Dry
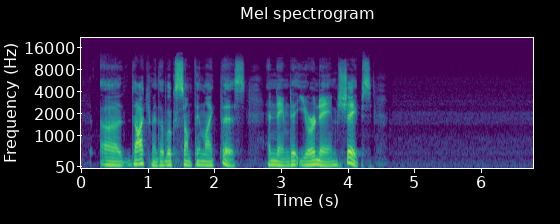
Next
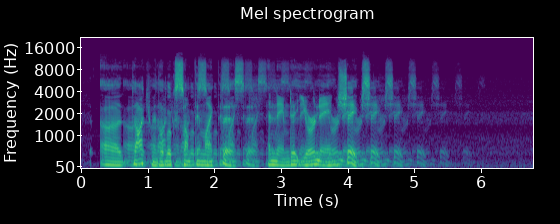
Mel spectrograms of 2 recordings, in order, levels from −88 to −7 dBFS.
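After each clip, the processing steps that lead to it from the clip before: peak limiter -14 dBFS, peak gain reduction 8.5 dB; on a send: feedback delay 347 ms, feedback 45%, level -9.5 dB; on the sum: trim -4.5 dB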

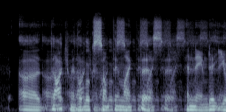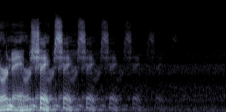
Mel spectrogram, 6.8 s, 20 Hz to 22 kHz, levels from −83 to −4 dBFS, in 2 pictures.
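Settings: feedback comb 600 Hz, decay 0.16 s, harmonics all, mix 40%; trim +5.5 dB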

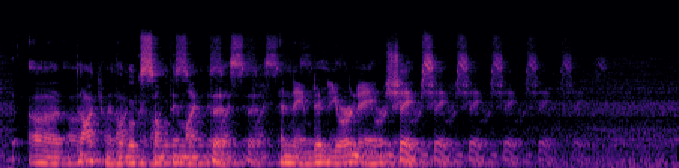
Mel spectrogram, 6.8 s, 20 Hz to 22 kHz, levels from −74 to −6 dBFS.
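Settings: upward compressor, threshold -29 dBFS; gate with hold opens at -36 dBFS; on a send at -7.5 dB: reverberation RT60 0.55 s, pre-delay 3 ms; on the sum: trim -4.5 dB

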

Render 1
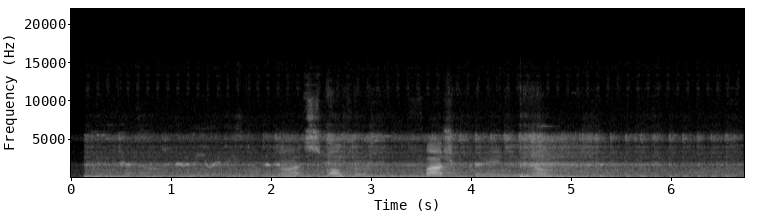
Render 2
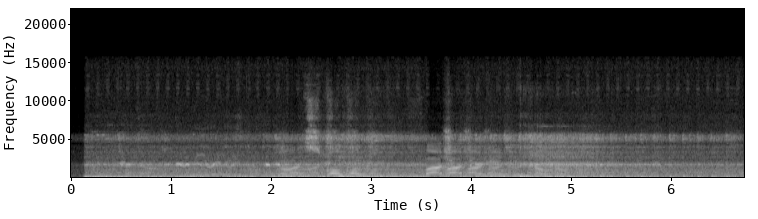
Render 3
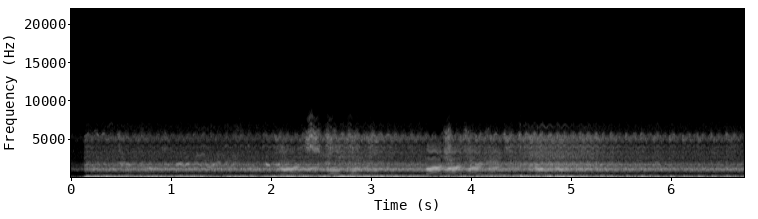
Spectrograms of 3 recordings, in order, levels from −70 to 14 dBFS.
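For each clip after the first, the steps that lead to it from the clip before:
two-band feedback delay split 330 Hz, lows 80 ms, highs 198 ms, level -7.5 dB; loudness maximiser +10.5 dB; trim -1 dB
FFT filter 100 Hz 0 dB, 150 Hz +9 dB, 360 Hz -30 dB, 730 Hz -18 dB, 1.1 kHz +11 dB, 1.5 kHz -4 dB, 3.2 kHz -2 dB, 6.8 kHz -5 dB, 9.8 kHz -30 dB, 15 kHz -11 dB; vibrato 13 Hz 56 cents; trim -9 dB

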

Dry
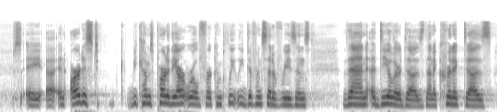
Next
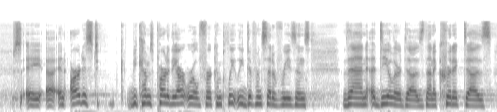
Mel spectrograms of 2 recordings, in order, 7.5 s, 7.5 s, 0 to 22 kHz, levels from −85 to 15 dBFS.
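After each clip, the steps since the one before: band-stop 2.2 kHz, Q 17; compression 4:1, threshold -30 dBFS, peak gain reduction 13 dB; trim +1.5 dB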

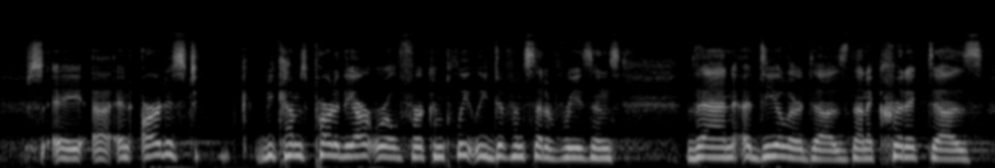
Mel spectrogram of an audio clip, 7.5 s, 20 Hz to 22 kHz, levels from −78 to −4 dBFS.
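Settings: static phaser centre 3 kHz, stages 6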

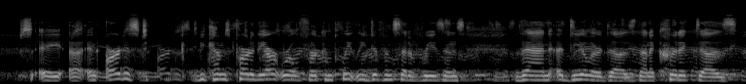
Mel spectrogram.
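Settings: high-pass 270 Hz 12 dB/octave; modulated delay 508 ms, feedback 66%, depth 163 cents, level -15 dB; trim +4 dB

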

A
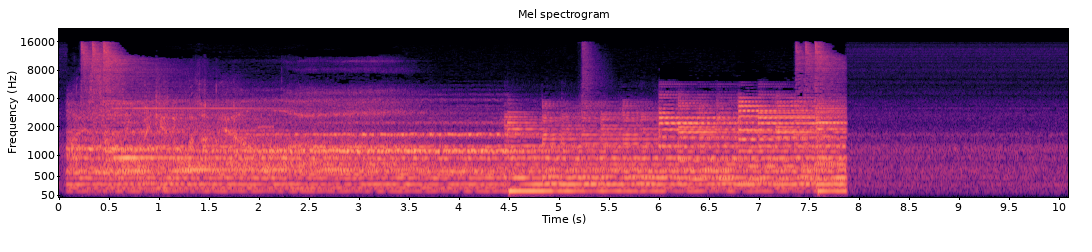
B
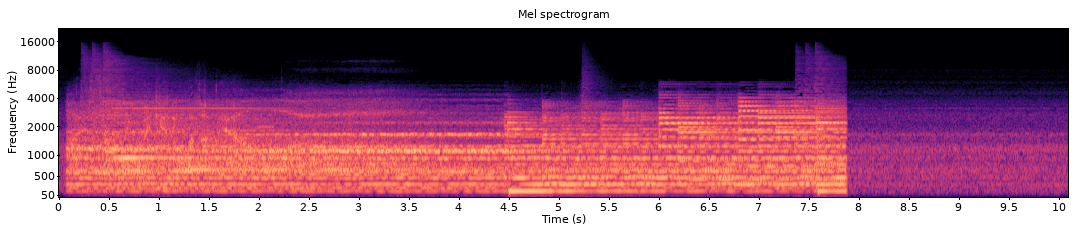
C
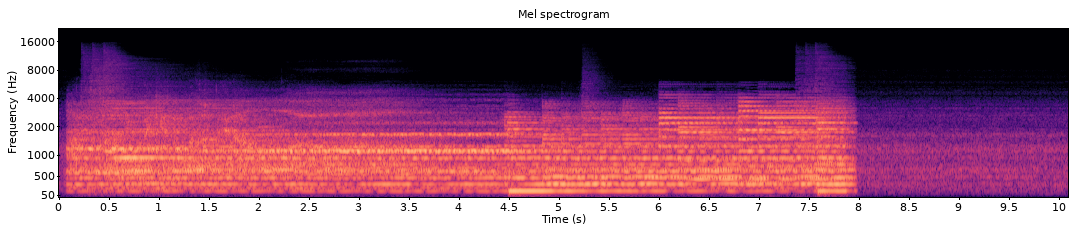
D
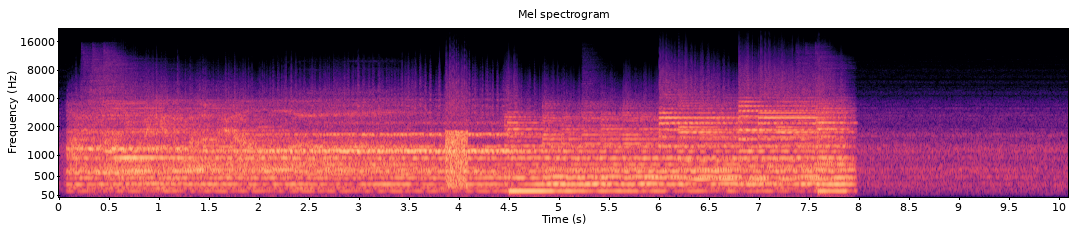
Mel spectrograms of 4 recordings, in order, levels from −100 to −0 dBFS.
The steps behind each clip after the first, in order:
low-pass 2.7 kHz 12 dB/octave; trim +6.5 dB
gated-style reverb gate 120 ms flat, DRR 1.5 dB; trim -5 dB
painted sound noise, 3.86–4.09 s, 220–1800 Hz -17 dBFS; in parallel at -4 dB: saturation -19 dBFS, distortion -10 dB

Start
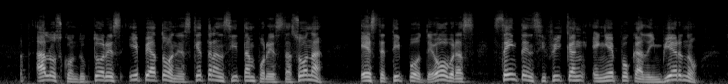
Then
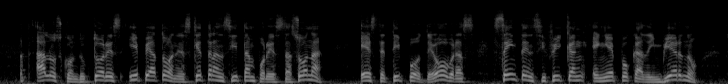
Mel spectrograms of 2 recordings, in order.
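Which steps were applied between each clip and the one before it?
compression 3:1, threshold -34 dBFS, peak gain reduction 11.5 dB; trim -1 dB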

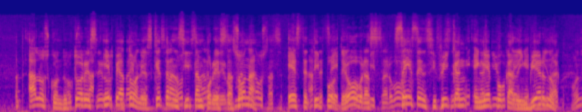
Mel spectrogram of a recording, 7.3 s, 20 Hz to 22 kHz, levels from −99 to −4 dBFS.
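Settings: chunks repeated in reverse 392 ms, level -7 dB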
